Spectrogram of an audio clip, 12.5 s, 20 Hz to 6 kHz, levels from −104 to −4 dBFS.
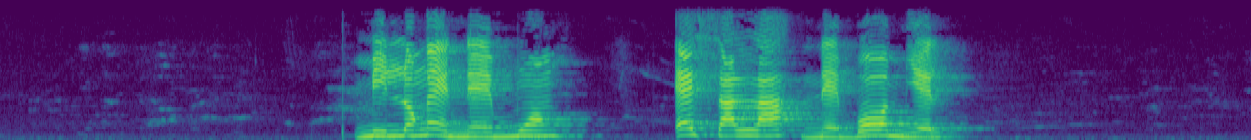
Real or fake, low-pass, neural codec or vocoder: real; 5.4 kHz; none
